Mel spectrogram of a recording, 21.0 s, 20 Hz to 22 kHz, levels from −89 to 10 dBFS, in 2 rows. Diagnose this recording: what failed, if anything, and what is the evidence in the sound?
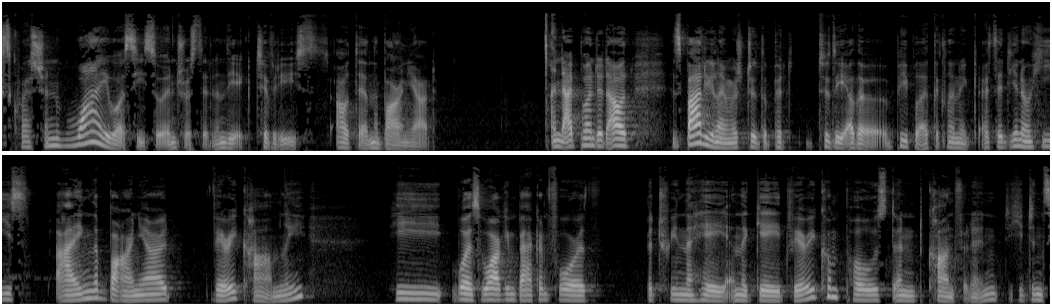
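Nothing in this speech recording points to a failure at any stage, so there is no fault to diagnose here.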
